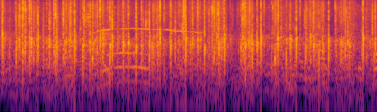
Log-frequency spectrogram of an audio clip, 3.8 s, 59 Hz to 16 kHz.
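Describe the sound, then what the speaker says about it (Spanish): Crowd applause at a youth 2-vs-2 final of the Elite Juniors competition, dense clapping filling the space throughout with cheers and shouting voices mixed in and a brief whistle-like tone rising above the noise. "vamos a dar un aplauso,"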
